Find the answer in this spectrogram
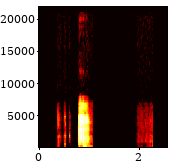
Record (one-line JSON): {"exhalation_length": "2.6 s", "exhalation_amplitude": 28721, "exhalation_signal_mean_std_ratio": 0.2, "survey_phase": "beta (2021-08-13 to 2022-03-07)", "age": "18-44", "gender": "Female", "wearing_mask": "No", "symptom_none": true, "smoker_status": "Never smoked", "respiratory_condition_asthma": false, "respiratory_condition_other": false, "recruitment_source": "Test and Trace", "submission_delay": "1 day", "covid_test_result": "Positive", "covid_test_method": "RT-qPCR", "covid_ct_value": 29.8, "covid_ct_gene": "ORF1ab gene"}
